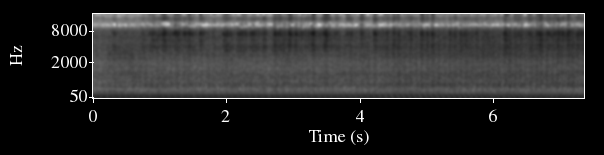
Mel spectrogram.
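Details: Air-cooled VW Beetle Type 1 at idle. Heavy low idle with a loose, uneven chatter; noise near the alternator pulley, owner suspects an eccentric pulley.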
